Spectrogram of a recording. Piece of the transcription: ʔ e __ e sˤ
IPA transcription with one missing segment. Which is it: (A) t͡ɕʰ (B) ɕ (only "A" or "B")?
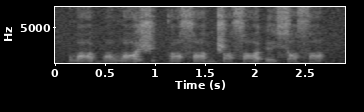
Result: B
